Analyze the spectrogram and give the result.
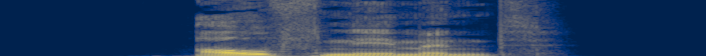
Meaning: present participle of aufnehmen
- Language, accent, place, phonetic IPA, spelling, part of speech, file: German, Germany, Berlin, [ˈaʊ̯fˌneːmənt], aufnehmend, verb, De-aufnehmend.ogg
